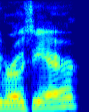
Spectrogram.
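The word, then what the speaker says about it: Rozier: scammed or not, but it involves uh Terry Rosierre. Rosair, is that how you pronounce it?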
